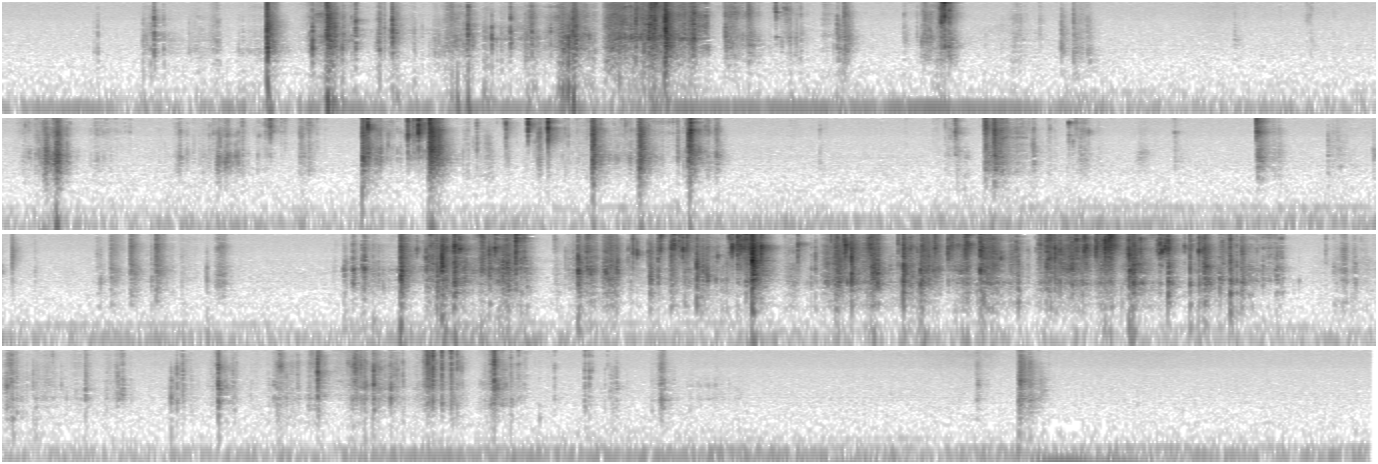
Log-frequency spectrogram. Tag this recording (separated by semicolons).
blister; medicine; metal-underlay; plastic; tablet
